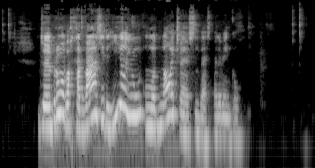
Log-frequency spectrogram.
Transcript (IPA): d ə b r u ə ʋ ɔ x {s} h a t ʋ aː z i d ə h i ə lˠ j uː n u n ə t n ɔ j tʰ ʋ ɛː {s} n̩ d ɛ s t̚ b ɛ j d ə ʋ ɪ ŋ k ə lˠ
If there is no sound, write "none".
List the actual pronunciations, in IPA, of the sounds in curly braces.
t, s

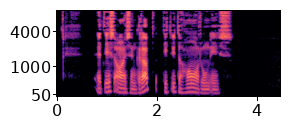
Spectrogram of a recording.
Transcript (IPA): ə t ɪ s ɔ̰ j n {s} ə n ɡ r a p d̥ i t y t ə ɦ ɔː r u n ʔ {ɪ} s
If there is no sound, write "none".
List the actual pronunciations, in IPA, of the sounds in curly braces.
s, ɪ

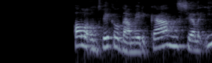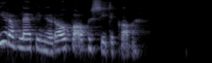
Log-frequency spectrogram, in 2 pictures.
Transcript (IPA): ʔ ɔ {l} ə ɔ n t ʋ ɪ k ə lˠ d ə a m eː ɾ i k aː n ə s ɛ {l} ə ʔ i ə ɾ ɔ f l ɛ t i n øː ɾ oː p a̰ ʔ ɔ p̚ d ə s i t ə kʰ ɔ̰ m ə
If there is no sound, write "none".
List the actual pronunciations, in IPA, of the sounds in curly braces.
l, l

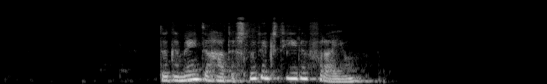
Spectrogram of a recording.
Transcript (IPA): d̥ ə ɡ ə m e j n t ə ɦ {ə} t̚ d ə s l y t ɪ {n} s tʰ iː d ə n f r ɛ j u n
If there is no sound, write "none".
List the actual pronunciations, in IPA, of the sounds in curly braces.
a, ŋ

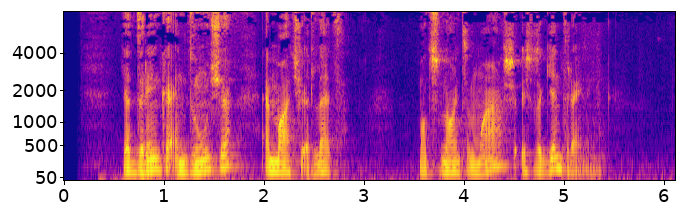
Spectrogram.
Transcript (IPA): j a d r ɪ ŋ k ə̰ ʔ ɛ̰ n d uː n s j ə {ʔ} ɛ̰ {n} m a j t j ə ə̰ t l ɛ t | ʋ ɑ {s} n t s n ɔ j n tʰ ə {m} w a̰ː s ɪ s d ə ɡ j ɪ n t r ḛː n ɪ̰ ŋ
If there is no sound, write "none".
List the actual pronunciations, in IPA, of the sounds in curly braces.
ʔ, n, none, m

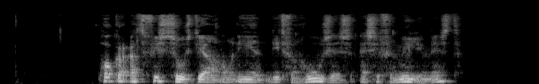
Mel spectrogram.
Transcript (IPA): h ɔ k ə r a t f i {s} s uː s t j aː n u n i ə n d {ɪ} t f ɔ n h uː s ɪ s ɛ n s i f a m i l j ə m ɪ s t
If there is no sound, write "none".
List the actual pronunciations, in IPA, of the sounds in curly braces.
s, i

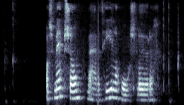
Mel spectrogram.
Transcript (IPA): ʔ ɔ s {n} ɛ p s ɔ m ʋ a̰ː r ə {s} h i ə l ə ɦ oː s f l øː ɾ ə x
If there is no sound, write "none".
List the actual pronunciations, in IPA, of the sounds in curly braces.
m, t

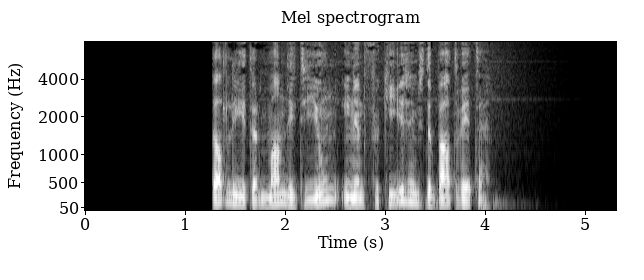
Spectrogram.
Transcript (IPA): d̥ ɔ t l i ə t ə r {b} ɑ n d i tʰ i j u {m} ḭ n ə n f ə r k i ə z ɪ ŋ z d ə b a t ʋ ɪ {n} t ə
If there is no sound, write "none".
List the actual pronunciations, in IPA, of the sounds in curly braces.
m, n, none

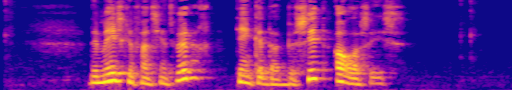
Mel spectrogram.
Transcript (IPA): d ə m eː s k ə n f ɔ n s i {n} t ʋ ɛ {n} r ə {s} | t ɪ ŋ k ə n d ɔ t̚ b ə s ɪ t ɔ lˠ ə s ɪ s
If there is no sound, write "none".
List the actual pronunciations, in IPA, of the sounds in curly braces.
n, none, x

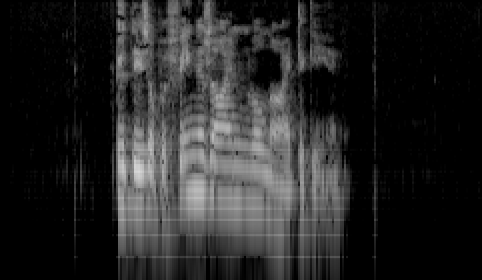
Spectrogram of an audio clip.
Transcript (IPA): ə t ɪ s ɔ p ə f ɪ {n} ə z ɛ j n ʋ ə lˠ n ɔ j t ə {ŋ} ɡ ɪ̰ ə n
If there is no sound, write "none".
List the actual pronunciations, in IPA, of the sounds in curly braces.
ŋ, none

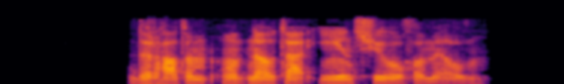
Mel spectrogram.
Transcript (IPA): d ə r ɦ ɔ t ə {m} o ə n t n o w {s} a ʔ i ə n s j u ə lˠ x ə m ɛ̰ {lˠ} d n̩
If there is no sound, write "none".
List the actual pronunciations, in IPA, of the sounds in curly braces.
m, t, lˠ

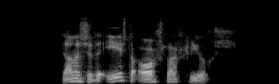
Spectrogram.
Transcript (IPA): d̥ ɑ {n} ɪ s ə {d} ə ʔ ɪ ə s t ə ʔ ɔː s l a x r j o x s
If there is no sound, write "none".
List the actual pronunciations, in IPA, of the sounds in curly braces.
n, d

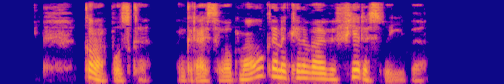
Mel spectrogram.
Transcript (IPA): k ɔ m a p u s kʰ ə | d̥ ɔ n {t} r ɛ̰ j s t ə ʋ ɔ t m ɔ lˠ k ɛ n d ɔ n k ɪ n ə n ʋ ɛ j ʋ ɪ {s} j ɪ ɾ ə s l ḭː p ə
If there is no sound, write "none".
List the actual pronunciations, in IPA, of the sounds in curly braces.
k, f

